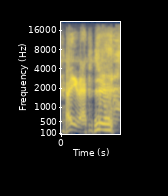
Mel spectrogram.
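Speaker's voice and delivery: put-on angry kobold voice, shouting. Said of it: "shouting insults at you".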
